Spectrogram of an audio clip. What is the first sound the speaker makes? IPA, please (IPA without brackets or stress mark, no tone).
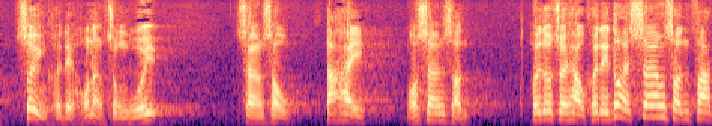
s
